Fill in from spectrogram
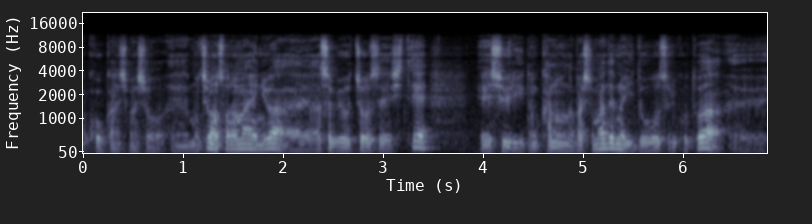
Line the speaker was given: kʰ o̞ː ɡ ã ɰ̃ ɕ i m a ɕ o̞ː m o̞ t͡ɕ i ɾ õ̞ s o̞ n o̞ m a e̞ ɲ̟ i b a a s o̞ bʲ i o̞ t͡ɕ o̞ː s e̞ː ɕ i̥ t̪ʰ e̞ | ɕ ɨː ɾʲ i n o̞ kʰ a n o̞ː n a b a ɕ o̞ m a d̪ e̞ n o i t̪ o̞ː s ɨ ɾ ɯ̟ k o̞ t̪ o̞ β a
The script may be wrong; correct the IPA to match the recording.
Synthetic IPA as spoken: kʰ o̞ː k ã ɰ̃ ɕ i m a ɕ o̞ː m o̞ t͡ɕ i ɾ õ̞ s o̞ n o̞ m a e̞ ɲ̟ i β a a s o̞ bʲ i o̞ t͡ɕ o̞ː s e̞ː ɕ i̥ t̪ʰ e̞ | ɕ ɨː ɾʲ i n o̞ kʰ a n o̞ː n a b a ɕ o̞ m a d̪ e̞ n o i d̪ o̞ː s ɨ ɾ ɯ̟ k o̞ t̪ o̞ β a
